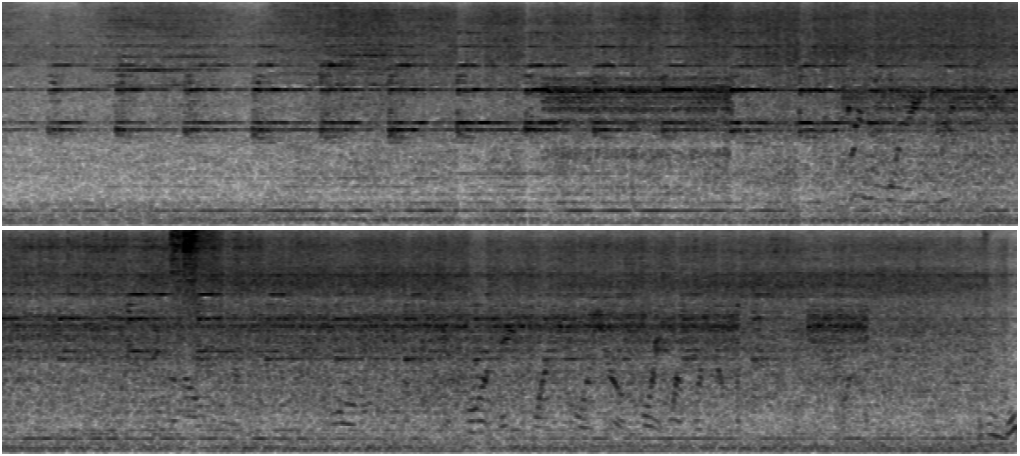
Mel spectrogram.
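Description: CSX freight train's diesel locomotives passing close by at low speed, engines running over a steady rumble of wheels on rail, with steady high-pitched tones riding above.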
